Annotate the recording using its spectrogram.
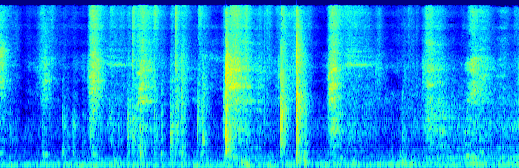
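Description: People breathing hard during push-ups: several sharp, noisy exhales, the loudest about halfway through, over a steady low hum.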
